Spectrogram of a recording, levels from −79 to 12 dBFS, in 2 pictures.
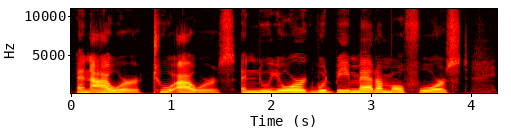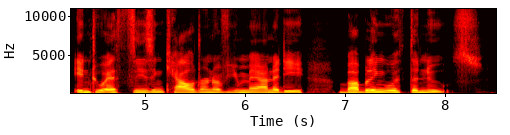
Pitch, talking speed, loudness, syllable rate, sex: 200 Hz, 140 wpm, -19 LUFS, 4.1 syllables/s, female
